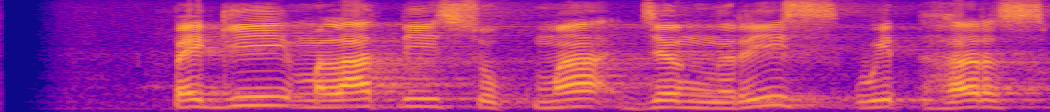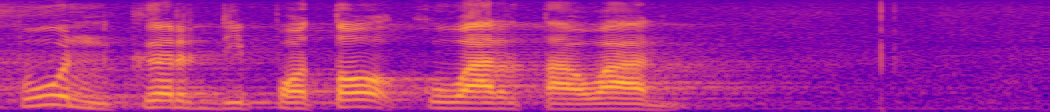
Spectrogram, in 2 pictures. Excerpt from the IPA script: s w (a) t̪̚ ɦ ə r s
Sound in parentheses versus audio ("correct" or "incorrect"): incorrect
